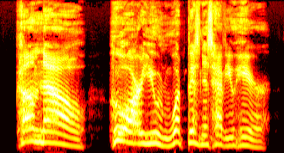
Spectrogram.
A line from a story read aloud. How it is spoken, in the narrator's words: the man said, more gruffly than ever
